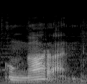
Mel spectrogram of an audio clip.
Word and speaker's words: Ungaran: The mountain's name is actually pronounced as Ungaran.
